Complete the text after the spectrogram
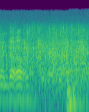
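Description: An elderly man speaks briefly.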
